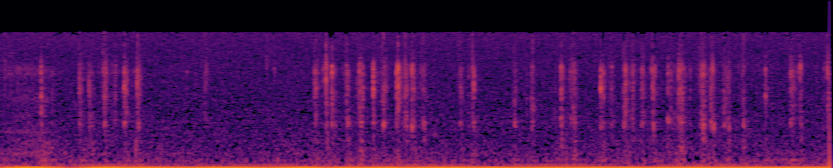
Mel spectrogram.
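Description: Typing on a computer keyboard: a short run of keystrokes in the first second, then a pause, then a longer quick run of keystrokes from about three seconds in until near the end.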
